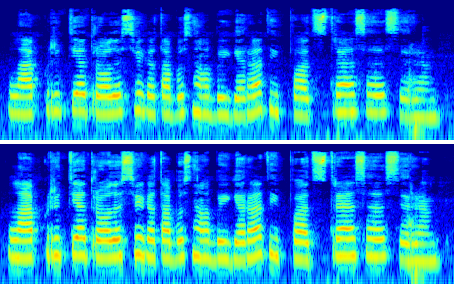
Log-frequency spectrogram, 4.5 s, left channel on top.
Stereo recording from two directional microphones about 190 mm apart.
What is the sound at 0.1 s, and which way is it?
A woman's voice, 20° right (ahead or behind).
